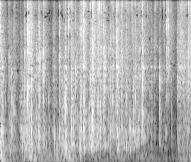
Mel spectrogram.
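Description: Packaging crinkling and rustling in quick irregular crackles as it is handled and opened.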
